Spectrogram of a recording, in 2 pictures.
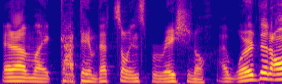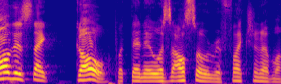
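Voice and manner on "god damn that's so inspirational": usual speaking voice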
